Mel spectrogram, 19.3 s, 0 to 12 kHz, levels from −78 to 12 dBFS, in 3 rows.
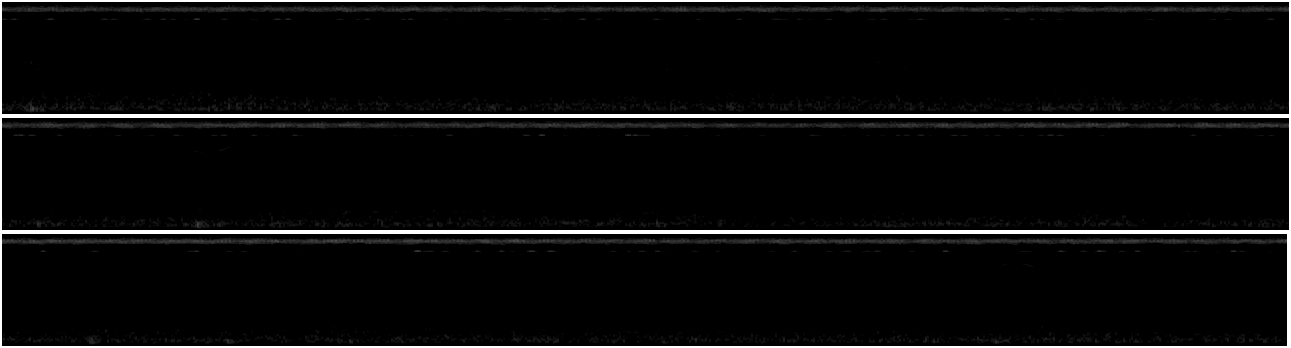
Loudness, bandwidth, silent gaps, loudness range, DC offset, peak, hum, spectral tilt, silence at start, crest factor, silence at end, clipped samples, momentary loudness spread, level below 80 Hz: -49 LUFS; 12 kHz; none; 2 LU; under 0.1%; -34 dBFS; none; -1 dB/octave; 0 s; 18 dB; 0 s; under 0.1%; 3 LU; under -90 dBFS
